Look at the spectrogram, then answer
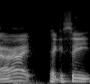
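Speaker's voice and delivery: put-on confronting interviewer voice. Joking about walking upstairs to be met: imitating Chris Hansen. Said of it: "he's gonna be like".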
